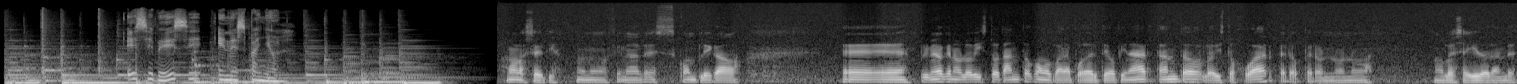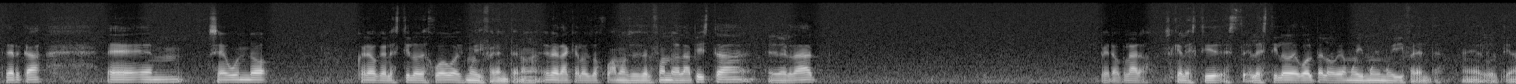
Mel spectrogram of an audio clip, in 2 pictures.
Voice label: spanish; SBS Spanish; Rafa Nadal dice que el estilo de golpe de De Miñaur es diferente

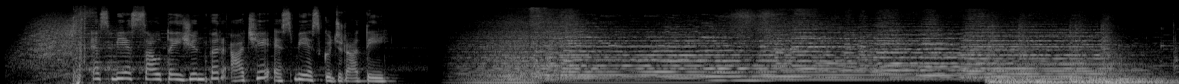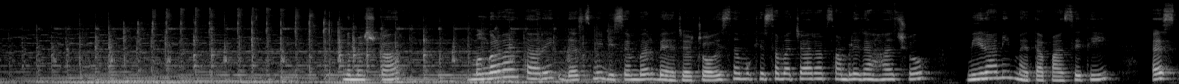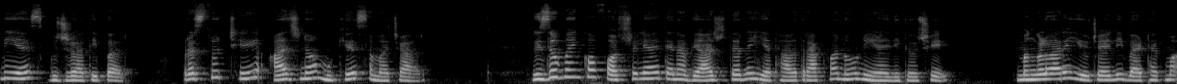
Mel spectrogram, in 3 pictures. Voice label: gujarati news bulletin; ૧૦ ડિસેમ્બર ૨୦૨૪: ઓસ્ટ્રેલિયાની મુખ્ય અપડેટ; SBS Gujarati

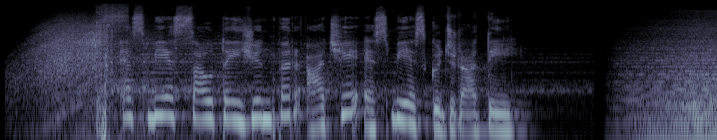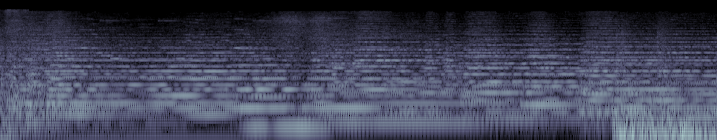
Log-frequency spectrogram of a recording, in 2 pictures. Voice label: gujarati news bulletin; SBS Gujarati Australian update: 22 July 2025

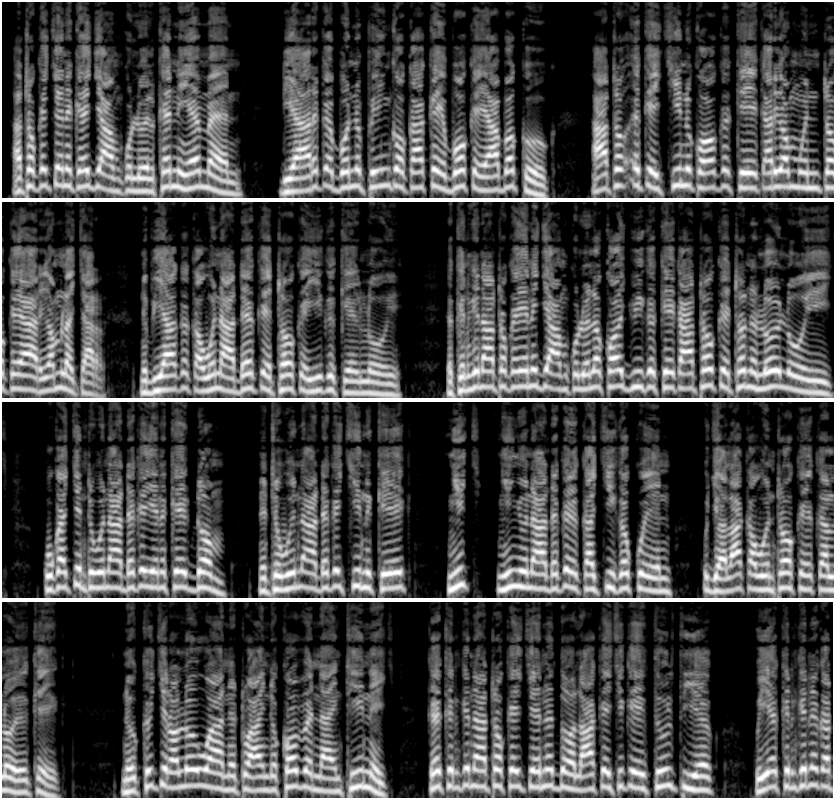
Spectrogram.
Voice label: dinka; Diäär ke bɔ̈ në kuɛɛt ke abaköök atɔ̈ keke ye dɔ̈m në wëu diääk në ɣän ke luɔi; SBS Dinka

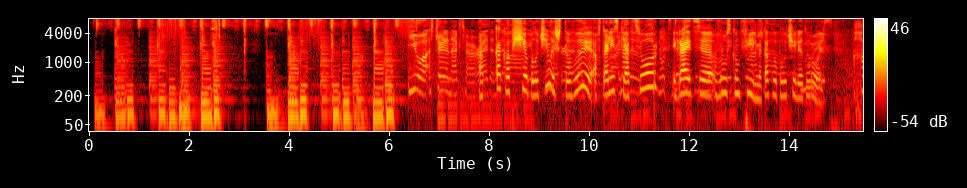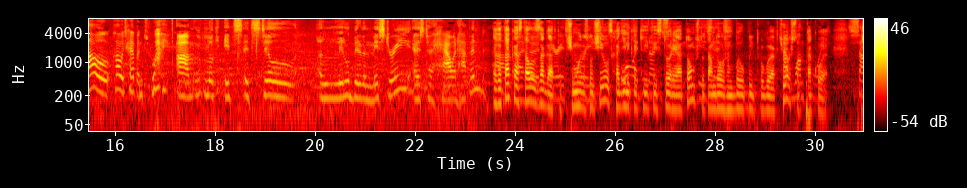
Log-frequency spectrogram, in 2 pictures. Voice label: russian; The beauty of the Land with an unfamiliar voice over; SBS Russian; Russian Resurrection Film festival

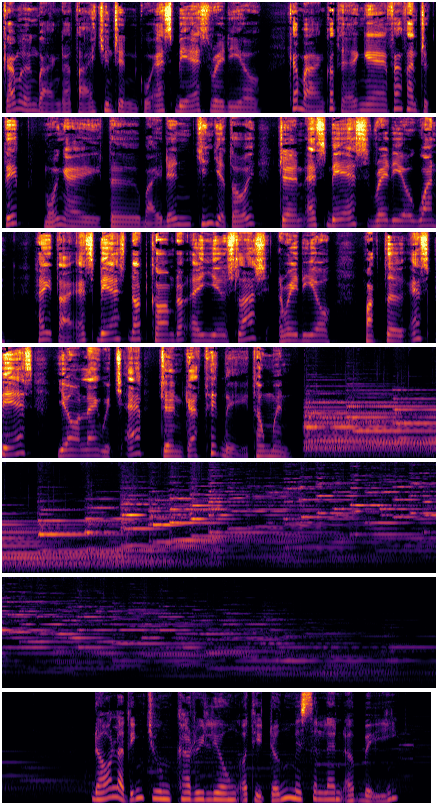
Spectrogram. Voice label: vietnamese; the bells of mechelen

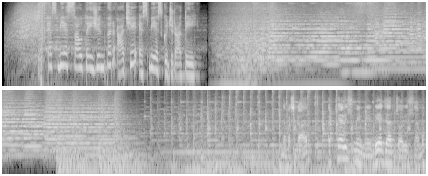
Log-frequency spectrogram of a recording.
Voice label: gujarati newsflash; SBS Gujarati News Bulletin 28 May 2024

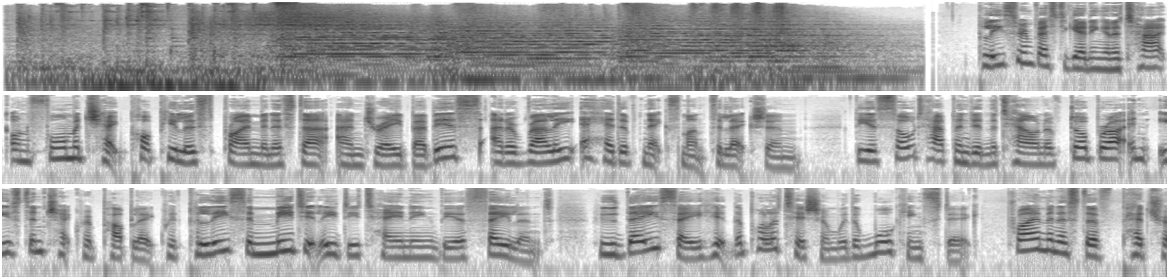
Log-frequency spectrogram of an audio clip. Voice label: english; former czech prime minister attacked ahead of election

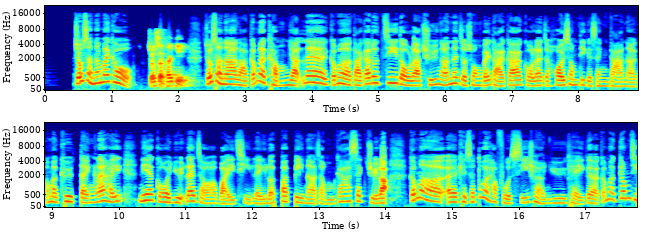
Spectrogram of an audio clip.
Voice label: cantonese; 【讓供樓人仕賀聖誕】加息壓通脹見效？儲銀12月停加息背後原因; SBS Chinese; global finance

